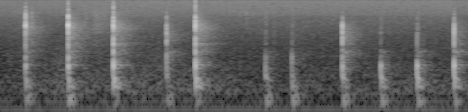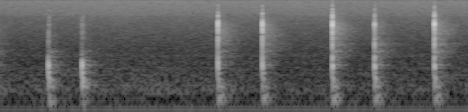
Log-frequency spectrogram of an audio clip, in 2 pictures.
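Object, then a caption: Hardcover notebook with cardboard cover. Long red-painted nails tap the cardboard cover of a closed hardcover notebook with a glossy leopard-print cover, lying flat on a woven placemat. Eighteen short, dull clicking taps come at an uneven pace, each fading almost instantly with a low, woody body and a faint bright edge over quiet background hiss.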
